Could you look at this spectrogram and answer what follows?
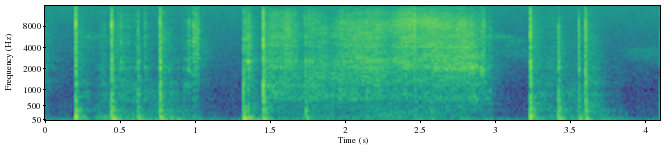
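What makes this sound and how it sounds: Long gold metal claw nails tap and knock on the flat sides of a hollow, hand-held purple printed cardboard gift box with a ribbon bow. About a dozen short, dull, low hollow knocks land in quick clusters, with a quiet, steady hissing rustle in the middle stretch between them.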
